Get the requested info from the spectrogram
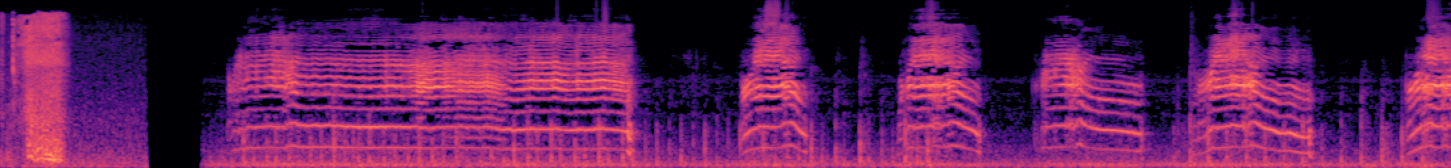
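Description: A domestic cat meowing: first one long drawn-out call held at a steady pitch for about four seconds, then a string of about five shorter meows, one every second and a half or so, each rising and falling in pitch. A brief falling squeal at the very start is followed by a moment of silence before the meowing begins.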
